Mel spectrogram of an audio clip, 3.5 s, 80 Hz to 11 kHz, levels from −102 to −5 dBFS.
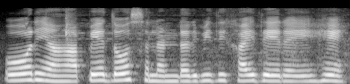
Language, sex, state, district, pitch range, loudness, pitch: Hindi, female, Uttar Pradesh, Saharanpur, 205-235 Hz, -14 LUFS, 220 Hz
